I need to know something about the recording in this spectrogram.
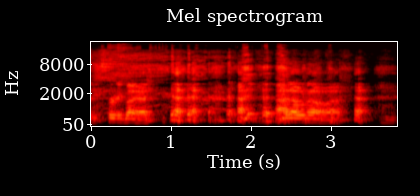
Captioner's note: laughing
